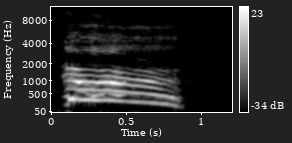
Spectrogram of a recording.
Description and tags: Dialogue, Pained Yelp, Loud, D
Some pained vocal exclamations that I recorded for a university project. My own voice, pitched down 20%. These are the original stereo files, though I suggest converting them to mono for easier use in your projects.
An example of how you might credit is by putting this in the description/credits:
The sound was recorded using a "H6 (XY Capsule) Zoom recorder" on 15th December 2017.
agony, dialogue, hurt, male, pain, pained, scream, voice, yelp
